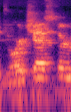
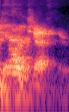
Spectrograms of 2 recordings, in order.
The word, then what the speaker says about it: Dorchester: It's pronounced Worcester up there, not Worcester. But if you go to Dorchester, Massachusetts, don't say Dorchester or Dorchester. It's actually Dorchester.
